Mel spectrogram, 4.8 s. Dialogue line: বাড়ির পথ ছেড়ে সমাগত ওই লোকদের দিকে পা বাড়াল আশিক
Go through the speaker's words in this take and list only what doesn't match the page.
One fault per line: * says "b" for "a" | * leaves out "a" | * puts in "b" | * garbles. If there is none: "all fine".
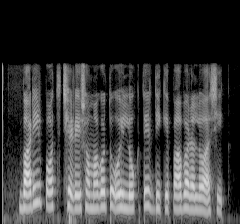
all fine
